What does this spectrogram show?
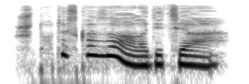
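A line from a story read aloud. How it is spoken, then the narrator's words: Ingratiating whisper. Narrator (Russian): прозвучал вкрадчивый шепот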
